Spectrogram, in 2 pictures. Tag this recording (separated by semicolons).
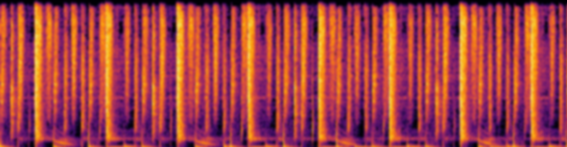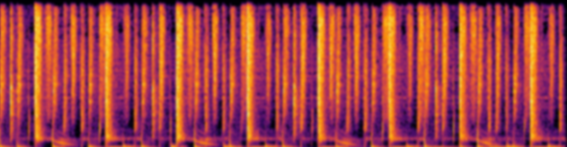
beat; bpm; drums; electronic; rhythm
